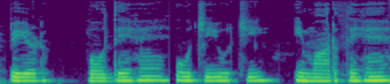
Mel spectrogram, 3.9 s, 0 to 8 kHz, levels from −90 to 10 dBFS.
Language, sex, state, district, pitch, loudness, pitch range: Hindi, male, Uttar Pradesh, Jalaun, 130 Hz, -14 LUFS, 125-135 Hz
